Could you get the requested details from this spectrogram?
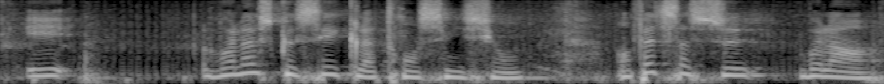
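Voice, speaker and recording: A somewhat breathy voice with lively intonation. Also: woman. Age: 60s. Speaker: freemason guest, former education and social sector worker. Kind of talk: panel discussion. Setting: studio on a barge.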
